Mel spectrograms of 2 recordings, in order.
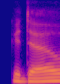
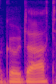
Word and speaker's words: Godot: made in the in the godot or godot engine depending on how you pronounce it and blender main content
